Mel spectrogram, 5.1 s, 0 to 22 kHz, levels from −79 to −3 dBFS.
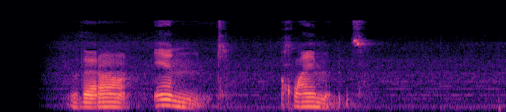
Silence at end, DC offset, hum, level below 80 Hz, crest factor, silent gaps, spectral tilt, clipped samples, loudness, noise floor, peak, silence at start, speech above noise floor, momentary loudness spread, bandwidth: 0 s; under 0.1%; none; -62 dBFS; 22 dB; none; -5 dB/octave; under 0.1%; -26 LUFS; -48 dBFS; -8 dBFS; 0.6 s; 23 dB; 25 LU; 11.5 kHz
